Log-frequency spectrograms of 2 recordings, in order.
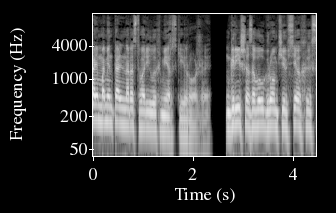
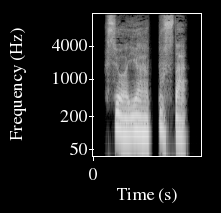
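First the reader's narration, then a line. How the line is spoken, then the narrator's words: Breathless exhale. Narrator (Russian): выдохнула Даша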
